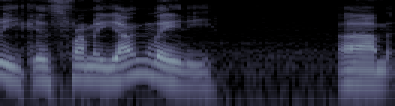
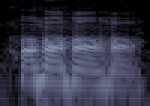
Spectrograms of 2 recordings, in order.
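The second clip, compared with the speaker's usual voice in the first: amused laugh; 4 semitones lower than usual. Real, not acted. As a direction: laugh at your own slip. Laughs at own mix-up.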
